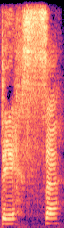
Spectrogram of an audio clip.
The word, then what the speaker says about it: terça-feira: And it's always going to make a S sound when you pronounce it. So there's no shadow of a doubt. You're just gonna still pronounce it like a letter S.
